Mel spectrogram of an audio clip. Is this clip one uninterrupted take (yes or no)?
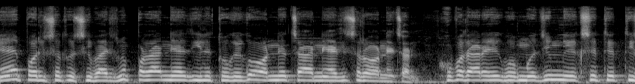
no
